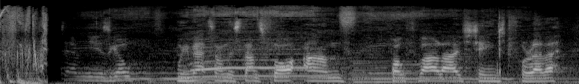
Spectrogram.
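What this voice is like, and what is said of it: Strong Liverpool accent. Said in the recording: “has a really strong Liverpool accent”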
